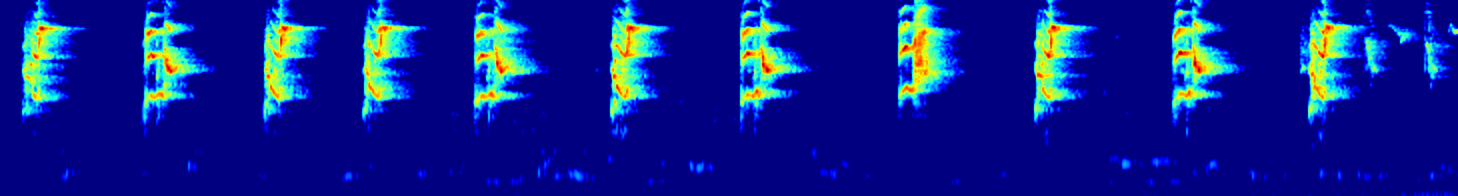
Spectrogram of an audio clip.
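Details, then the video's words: Long-tailed shrike giving short, harsh, rasping notes about once a second in a steady series, with a quiet background. "Burung Pentet gacor"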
